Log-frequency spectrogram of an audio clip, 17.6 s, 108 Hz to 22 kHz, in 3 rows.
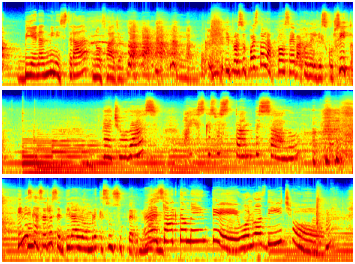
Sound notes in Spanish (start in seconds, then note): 2.0 carcajadas de ellos; 7.5 con voz lánguida; 11.0 ellos ríen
